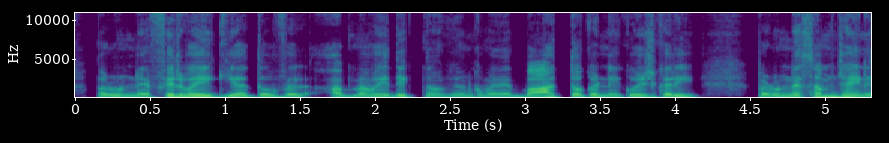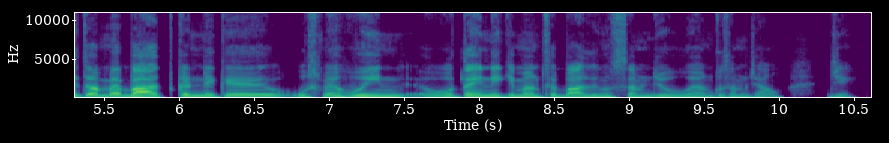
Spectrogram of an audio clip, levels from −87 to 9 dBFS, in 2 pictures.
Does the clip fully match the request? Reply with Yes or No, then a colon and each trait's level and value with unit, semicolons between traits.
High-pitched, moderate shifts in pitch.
No: medium, 140 Hz; average, 4.2 semitones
